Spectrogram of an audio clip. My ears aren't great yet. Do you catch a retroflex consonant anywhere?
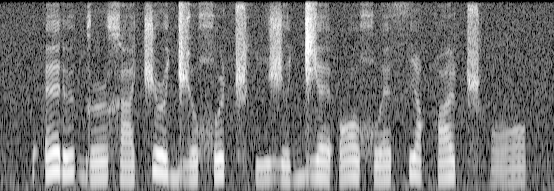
yes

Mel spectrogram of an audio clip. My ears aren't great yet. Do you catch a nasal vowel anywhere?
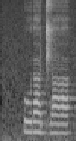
no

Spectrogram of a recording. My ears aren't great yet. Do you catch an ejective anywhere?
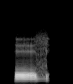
no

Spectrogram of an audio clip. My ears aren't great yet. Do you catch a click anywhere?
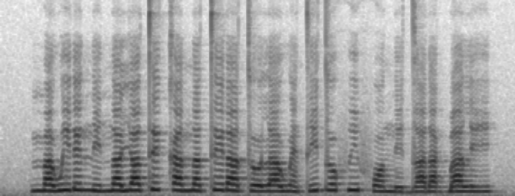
no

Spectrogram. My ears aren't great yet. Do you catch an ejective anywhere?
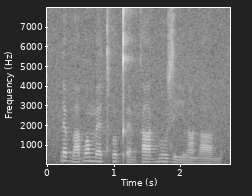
yes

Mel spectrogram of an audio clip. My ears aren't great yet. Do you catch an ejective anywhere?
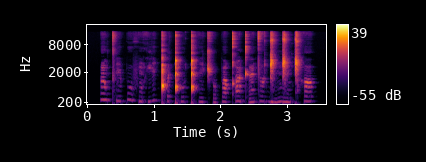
yes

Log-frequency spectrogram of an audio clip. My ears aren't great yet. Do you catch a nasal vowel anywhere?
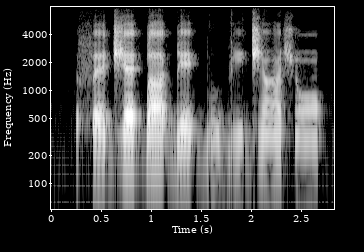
yes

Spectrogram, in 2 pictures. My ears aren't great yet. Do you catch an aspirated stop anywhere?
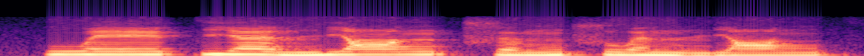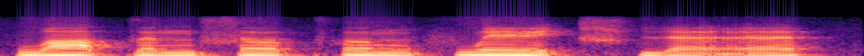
yes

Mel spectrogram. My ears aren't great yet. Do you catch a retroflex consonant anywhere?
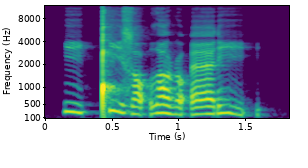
yes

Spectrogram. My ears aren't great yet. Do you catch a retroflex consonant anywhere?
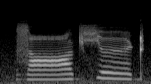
yes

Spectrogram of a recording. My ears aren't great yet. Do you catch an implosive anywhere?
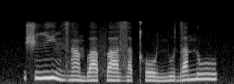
no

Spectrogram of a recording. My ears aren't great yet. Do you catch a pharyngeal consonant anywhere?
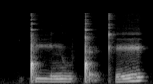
no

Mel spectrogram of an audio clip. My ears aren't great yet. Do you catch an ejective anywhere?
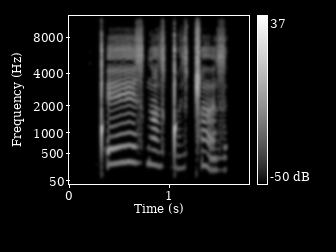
yes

